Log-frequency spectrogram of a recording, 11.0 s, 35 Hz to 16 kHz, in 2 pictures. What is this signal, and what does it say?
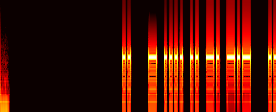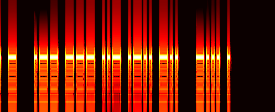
Morse code, heard as a keyed tone, about 24 wpm, 700 Hz. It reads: I THINK IT WOULD BE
